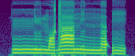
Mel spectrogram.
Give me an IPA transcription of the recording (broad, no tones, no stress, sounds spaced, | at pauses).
nː y m ɔ d aː n i nː ɜ ʔ i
